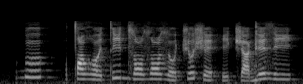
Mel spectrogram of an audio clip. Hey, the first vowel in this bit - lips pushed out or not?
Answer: yes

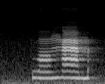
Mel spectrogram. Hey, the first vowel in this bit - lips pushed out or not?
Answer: yes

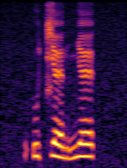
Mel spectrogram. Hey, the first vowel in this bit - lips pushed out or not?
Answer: yes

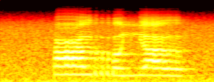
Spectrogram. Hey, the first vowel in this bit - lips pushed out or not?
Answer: no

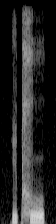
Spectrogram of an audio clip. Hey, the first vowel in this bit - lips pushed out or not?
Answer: no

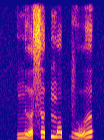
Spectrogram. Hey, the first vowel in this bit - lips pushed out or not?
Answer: no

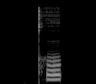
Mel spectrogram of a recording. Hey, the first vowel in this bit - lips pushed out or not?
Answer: yes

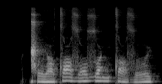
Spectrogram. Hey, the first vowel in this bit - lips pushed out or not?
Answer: yes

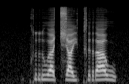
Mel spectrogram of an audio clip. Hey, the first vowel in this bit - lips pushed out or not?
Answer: yes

